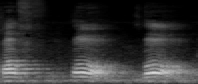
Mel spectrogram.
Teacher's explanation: Isti'la ni dia meninggi baca dia, menyebut tu huruf tu pangkal lidah terangkat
